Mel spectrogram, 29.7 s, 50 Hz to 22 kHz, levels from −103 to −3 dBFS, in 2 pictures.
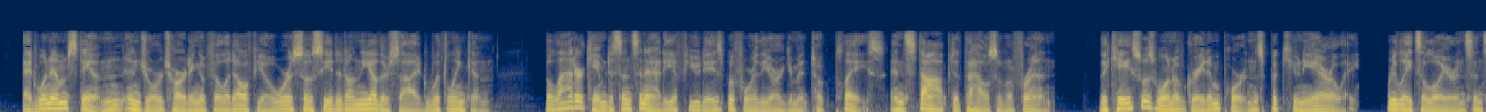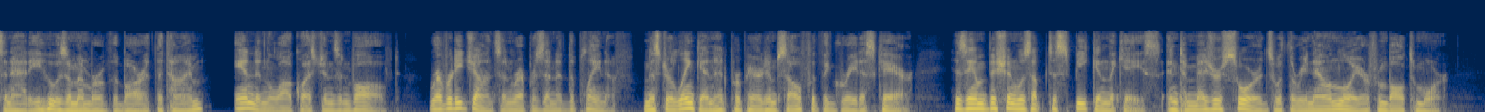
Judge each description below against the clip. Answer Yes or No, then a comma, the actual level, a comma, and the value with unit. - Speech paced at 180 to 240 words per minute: Yes, average, 200 wpm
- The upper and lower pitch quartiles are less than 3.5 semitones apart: No, average, 4.3 semitones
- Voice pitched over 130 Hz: No, low, 110 Hz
